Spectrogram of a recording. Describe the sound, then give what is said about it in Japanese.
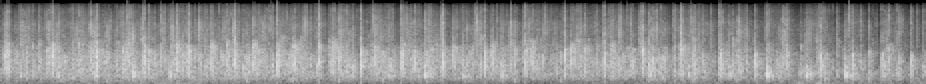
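Sustained applause from an audience welcoming a guest, dense and steady clapping filling the whole stretch at a fairly loud level, with no speech over it. “はい、皆さん拍手でお迎えください。”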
